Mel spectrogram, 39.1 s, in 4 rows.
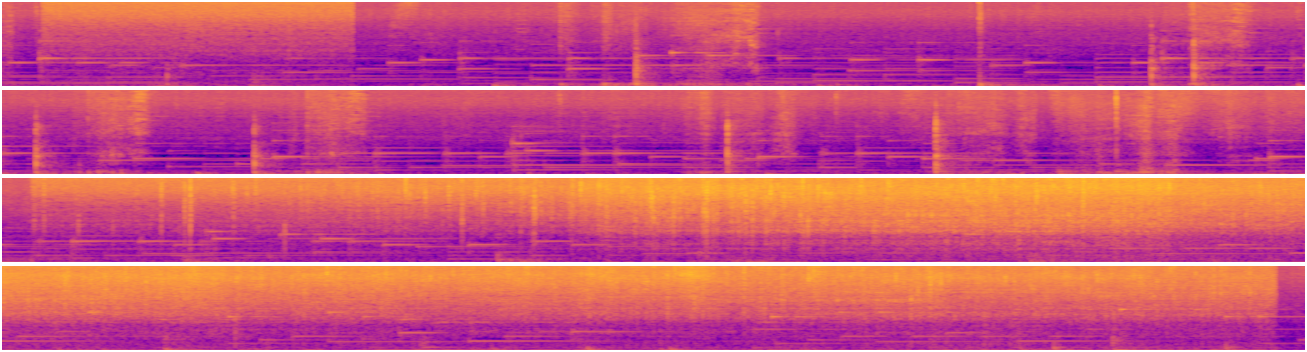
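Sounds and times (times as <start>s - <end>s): vegetables sizzling in oil: 0.0s - 3.4s, 4.2s - 5.8s, 8.5s - 11.1s, 12.0s - 12.6s, 19.7s - 38.9s
spatula stirring in pan: 4.5s - 5.7s, 8.9s - 11.0s, 12.0s - 12.6s, 16.8s - 19.0s, 26.6s - 38.8s.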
